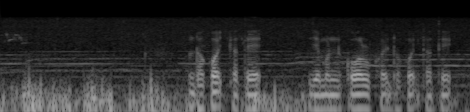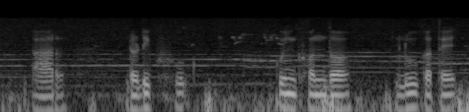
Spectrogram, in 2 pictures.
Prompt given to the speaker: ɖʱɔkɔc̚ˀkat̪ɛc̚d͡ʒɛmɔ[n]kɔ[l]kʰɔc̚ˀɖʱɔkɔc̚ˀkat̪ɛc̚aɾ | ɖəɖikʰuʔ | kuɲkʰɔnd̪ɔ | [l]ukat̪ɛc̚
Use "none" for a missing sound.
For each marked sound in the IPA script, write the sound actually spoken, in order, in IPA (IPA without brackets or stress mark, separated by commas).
n, l, l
